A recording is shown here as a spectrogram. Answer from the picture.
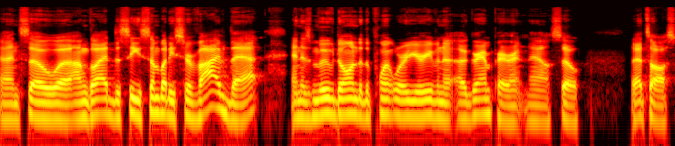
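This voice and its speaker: On a very clean recording with a silent background, a man talks at a very fast pace in a bright, sharp, medium-pitched voice with fairly even intonation. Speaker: podcast host. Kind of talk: interview.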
